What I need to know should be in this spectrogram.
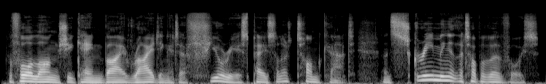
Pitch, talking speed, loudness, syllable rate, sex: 115 Hz, 240 wpm, -18 LUFS, 5.6 syllables/s, male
